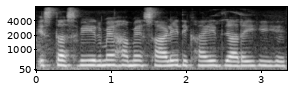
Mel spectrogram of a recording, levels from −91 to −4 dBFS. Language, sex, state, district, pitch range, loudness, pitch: Hindi, female, Madhya Pradesh, Bhopal, 215-230 Hz, -16 LUFS, 225 Hz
